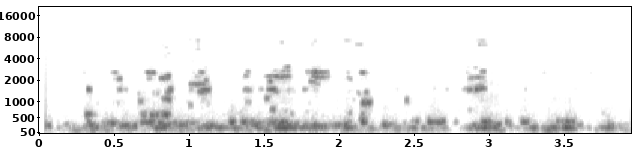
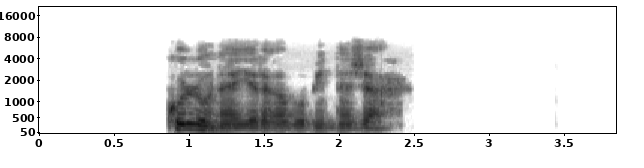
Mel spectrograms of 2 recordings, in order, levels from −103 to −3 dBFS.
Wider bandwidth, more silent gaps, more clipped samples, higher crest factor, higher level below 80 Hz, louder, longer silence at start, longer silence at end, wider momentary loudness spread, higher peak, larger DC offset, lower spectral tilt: about the same, 7.4 kHz vs 7.4 kHz; neither; neither; about the same, 18 dB vs 20 dB; second, -84 dBFS vs -62 dBFS; second, -52 LUFS vs -20 LUFS; second, 0.05 s vs 0.85 s; second, 0.05 s vs 1.4 s; second, 9 LU vs 12 LU; second, -34 dBFS vs -4 dBFS; neither; first, -6.5 dB/octave vs -4.5 dB/octave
